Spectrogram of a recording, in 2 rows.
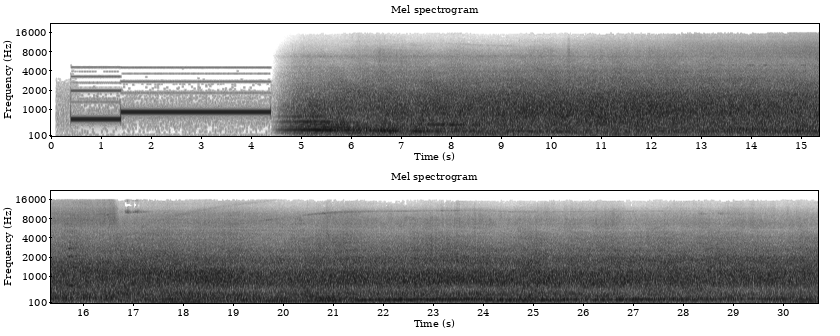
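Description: A steady electronic intro tone for the first four seconds, then a 2000 Pierce Saber fire engine responding, loud and continuous, with its siren sounding over the engine noise.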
